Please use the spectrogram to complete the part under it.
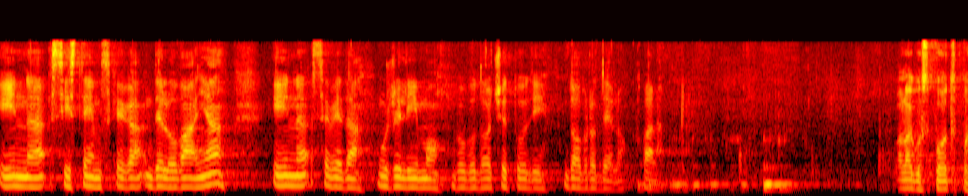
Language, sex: Slovenian, male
